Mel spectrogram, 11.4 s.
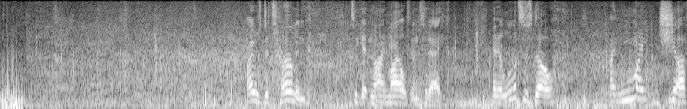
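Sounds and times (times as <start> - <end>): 
passing road traffic: 0.0 - 11.4
speech: 4.1 - 9.4, 10.2 - 11.4.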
